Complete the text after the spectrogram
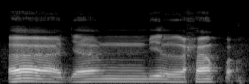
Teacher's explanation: iskanul mim ma'al ikhfa, disukunkan mim dengan ikhfa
